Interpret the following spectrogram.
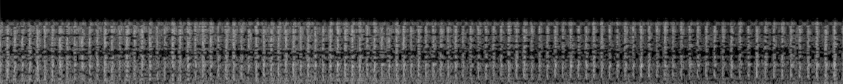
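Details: Homemade compressed-air engine on its first start (1-inch stroke, steel cylinder, aluminum piston and rod, brass flywheel, valve shaft doubling as crankshaft): fast, hard chuffing clatter with uneven beats and a shaking pulse; rough running from an unbalanced flywheel and early valve timing.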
